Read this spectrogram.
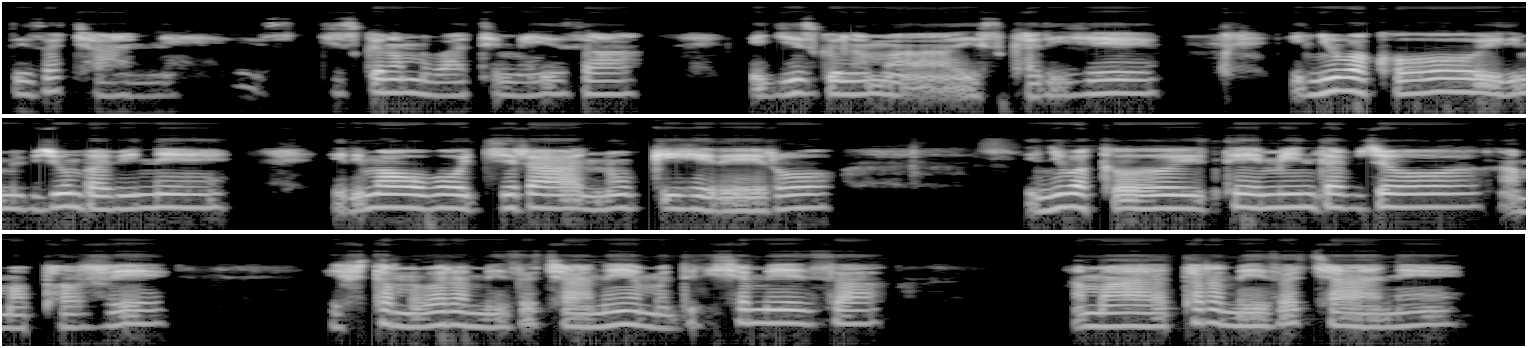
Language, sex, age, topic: Kinyarwanda, female, 25-35, finance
